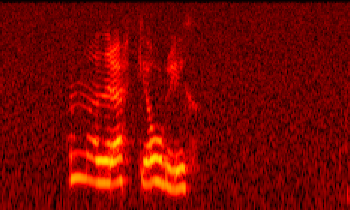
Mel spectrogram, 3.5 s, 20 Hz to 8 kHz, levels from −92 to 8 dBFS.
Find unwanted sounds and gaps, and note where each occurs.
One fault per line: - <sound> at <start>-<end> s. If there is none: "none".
none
